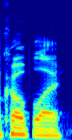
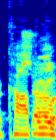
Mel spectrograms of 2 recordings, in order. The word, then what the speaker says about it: Copley: It's Charlton Copley. Or Copley, whatever.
